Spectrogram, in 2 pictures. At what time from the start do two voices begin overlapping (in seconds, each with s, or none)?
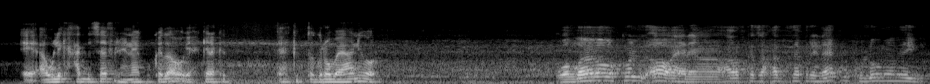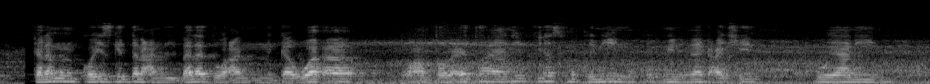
none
